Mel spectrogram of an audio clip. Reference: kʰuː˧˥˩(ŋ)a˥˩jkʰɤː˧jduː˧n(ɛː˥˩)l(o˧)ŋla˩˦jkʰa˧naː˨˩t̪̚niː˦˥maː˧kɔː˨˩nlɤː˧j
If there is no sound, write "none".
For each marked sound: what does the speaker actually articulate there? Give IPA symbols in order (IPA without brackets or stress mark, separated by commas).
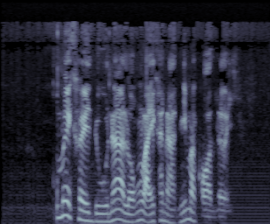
m, aː˥˩, o˩˦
